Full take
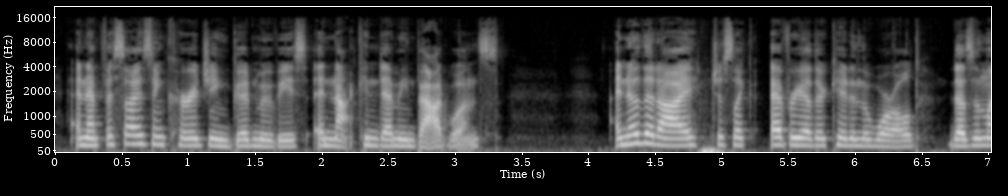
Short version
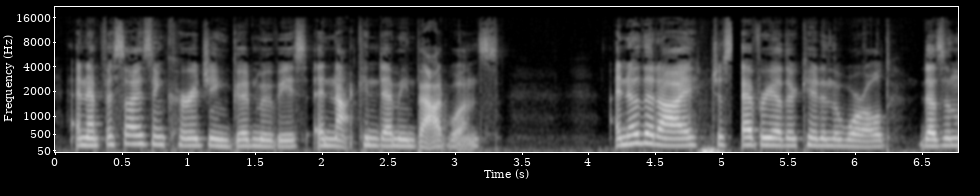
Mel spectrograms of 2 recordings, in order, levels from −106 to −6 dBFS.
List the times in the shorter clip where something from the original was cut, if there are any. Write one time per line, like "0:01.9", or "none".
0:05.1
